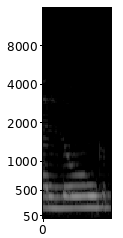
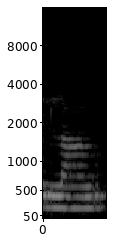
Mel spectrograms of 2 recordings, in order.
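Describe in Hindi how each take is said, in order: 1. स्वर एक बंद 'oh' ध्वनि है। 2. स्वर एक लंबी खुली 'aa' ध्वनि है। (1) "बहुत सारे लोग जैसे लांग पढ़ेंगे या लोंग पढ़ेंगे, दैट इज़ रॉन्ग" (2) "बहुत सारे लोग जैसे लांग पढ़ेंगे या लोंग पढ़ेंगे, दैट इज़ रॉन्ग"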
